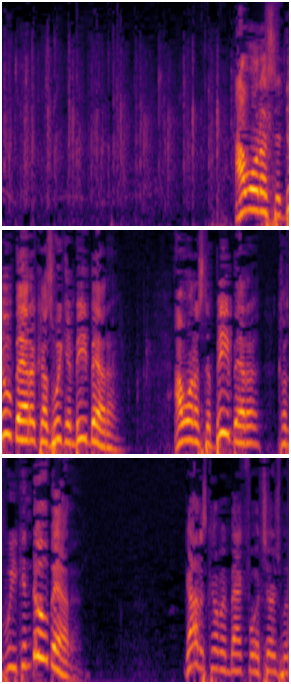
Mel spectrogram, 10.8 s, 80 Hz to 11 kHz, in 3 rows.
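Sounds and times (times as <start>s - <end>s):
hand clapping in praise during a church service: 0.0s - 4.1s, 5.0s - 5.6s
speech: 3.0s - 5.1s, 5.8s - 8.2s, 9.5s - 10.7s.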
